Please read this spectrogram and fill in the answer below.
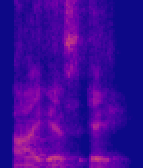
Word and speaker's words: Isa: the Quran no ASAP Isa see sounds like a sauce so the name in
